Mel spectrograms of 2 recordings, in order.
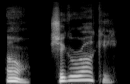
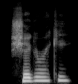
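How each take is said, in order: First: Shigaraki said higher, falling at the end in recognition; Shigaraki, a realization with a settled fall; sudden recall. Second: Shigaraki said higher, as a question; Shigaraki, tested with a questioning lift; tentative guess. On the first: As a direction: land on "Shigaraki" as the name clicks. Recalls the right name. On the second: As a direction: try out "Shigaraki" as an uncertain guess. Trying out a half-remembered name. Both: Acted.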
